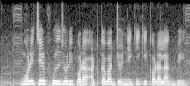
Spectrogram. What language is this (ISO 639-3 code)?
ben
